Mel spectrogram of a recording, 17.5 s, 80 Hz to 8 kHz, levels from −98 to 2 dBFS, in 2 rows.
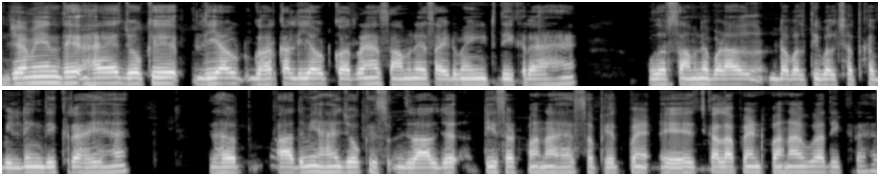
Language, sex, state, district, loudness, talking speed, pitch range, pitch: Hindi, male, Chhattisgarh, Balrampur, -17 LUFS, 170 wpm, 135-150 Hz, 140 Hz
